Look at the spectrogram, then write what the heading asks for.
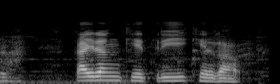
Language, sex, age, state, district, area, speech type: Manipuri, female, 60+, Manipur, Imphal East, rural, spontaneous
